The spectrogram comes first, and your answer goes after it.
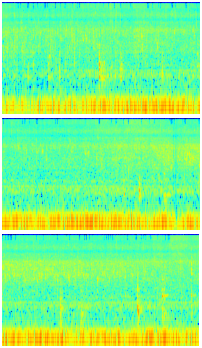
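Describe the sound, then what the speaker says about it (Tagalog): Ginger sautés in a hot pan, cooked first before crab and shrimp with coconut milk, giving a constant loud sizzle with scattered pops and clicks over nearly twelve seconds, without talk. "we need to saute the ginger first"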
